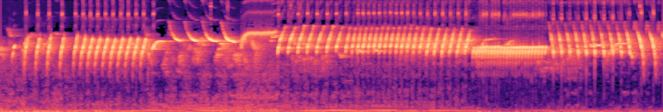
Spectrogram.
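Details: Canary lure song to coax kicau birds into singing: dense fast trills shift through several pitches, with a brief scratchy jumble, long rolling trills and a steady lower whistled run, over a soft low drone.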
